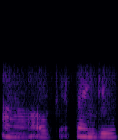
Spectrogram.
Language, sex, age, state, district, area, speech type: Malayalam, female, 18-30, Kerala, Thiruvananthapuram, rural, conversation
